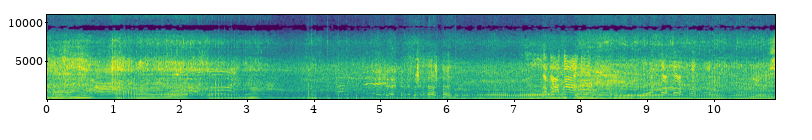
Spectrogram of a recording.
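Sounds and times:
motorcycle engine revving: 0.0 - 10.9.

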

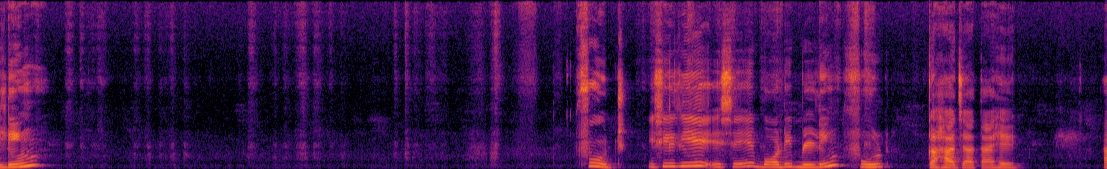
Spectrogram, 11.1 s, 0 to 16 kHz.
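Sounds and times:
pen scratching on paper: 0.6 - 5.4.

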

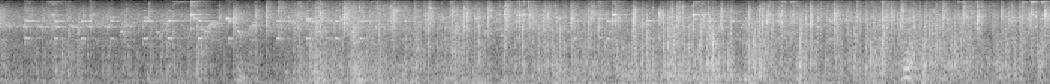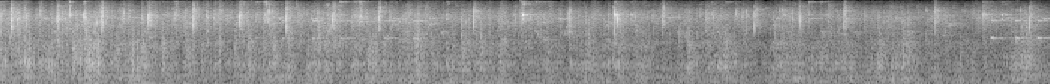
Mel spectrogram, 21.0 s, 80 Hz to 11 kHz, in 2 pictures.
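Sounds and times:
wooden cart clattering: 0.0 - 21.0.

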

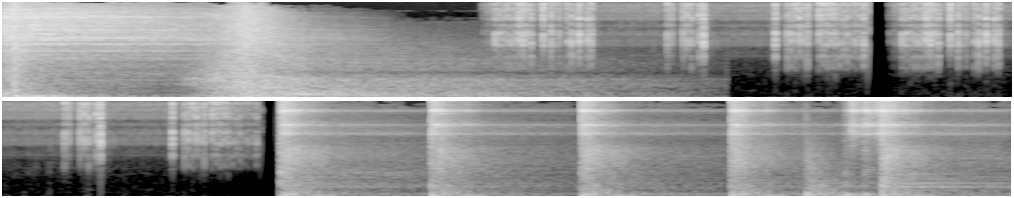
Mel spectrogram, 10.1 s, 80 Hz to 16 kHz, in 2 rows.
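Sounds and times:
high clock-like clicks: 2.4 - 6.4.

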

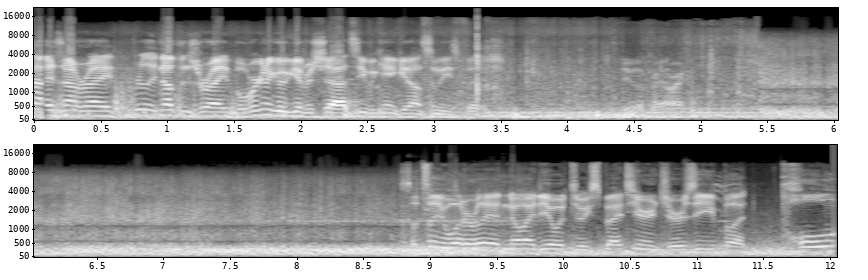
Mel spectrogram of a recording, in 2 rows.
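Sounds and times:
boat engine droning: 0.0 - 12.0
rushing wind and water: 0.0 - 12.0.

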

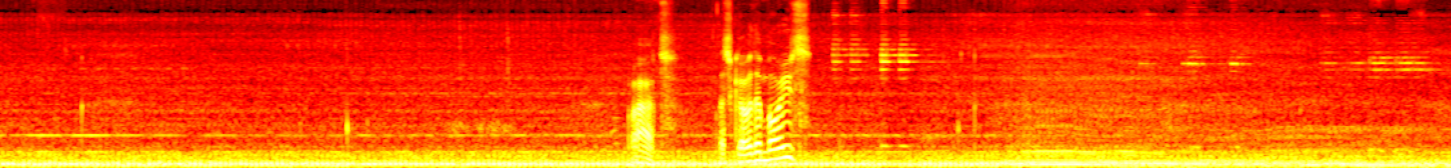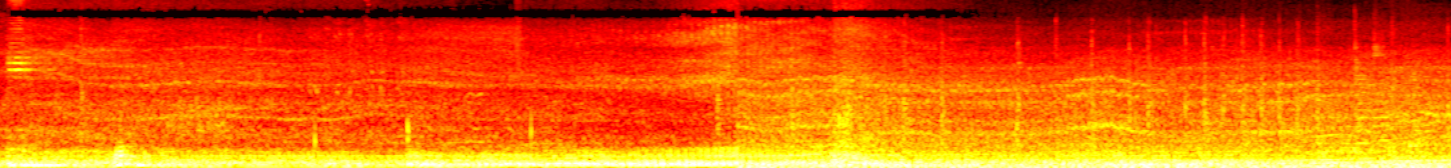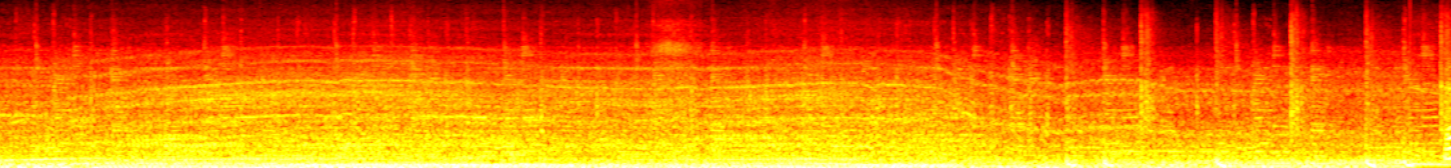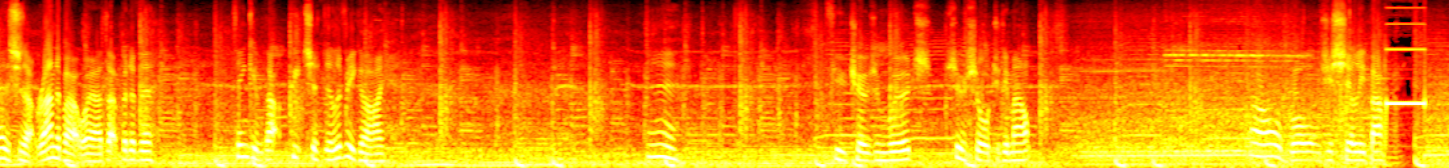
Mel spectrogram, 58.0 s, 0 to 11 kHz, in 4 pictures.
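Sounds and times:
background music: 0.0 - 58.0
motorcycle engines pulling away: 0.0 - 58.0.

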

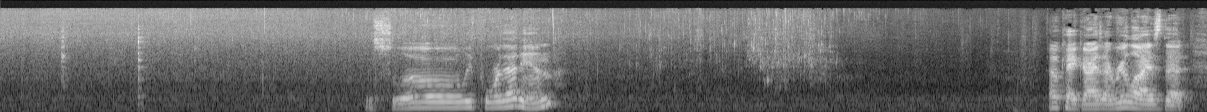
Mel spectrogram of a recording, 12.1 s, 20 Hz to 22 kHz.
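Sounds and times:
liquid pouring and splashing: 6.0 - 8.9.

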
